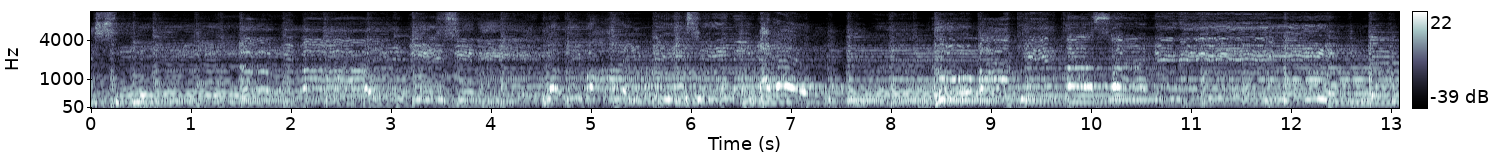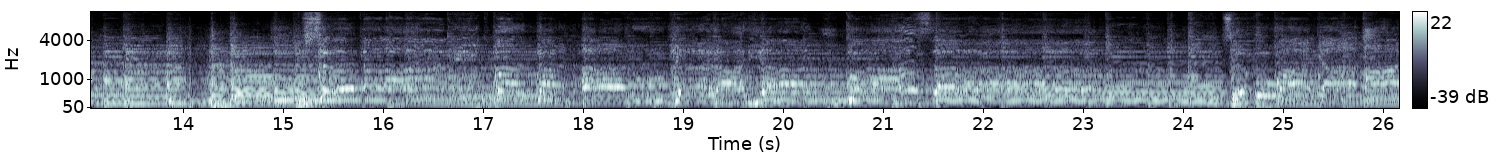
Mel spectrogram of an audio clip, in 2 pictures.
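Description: A live band playing: guitars over drums, with some sung vocal lines.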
